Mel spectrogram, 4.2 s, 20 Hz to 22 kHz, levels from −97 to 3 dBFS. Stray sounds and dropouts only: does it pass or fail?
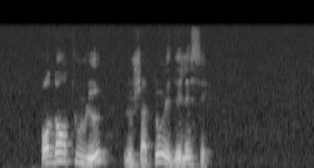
pass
